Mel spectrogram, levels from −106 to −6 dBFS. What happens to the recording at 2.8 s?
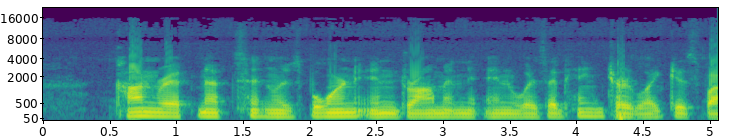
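From 2.77 to 2.82 s the peaks clip, flattening their tops and adding a brief harsh, crackling edge. This is likely microphone overload: the input level drives the peaks about 2 dB past the converter's ceiling, so a small fraction of samples are cut off.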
